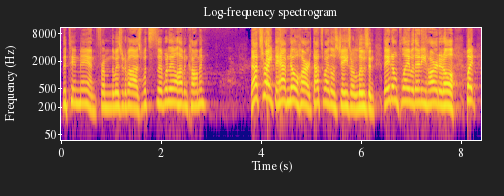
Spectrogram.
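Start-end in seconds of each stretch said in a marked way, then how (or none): 3.8-8.3 loud punchline. Real, not acted. Pastor delivering the no-heart punchline to the congregation, loud. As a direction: land the joke big.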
